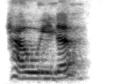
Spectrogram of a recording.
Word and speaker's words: Coweta: Coweta, or is it Coweta? Coweta? – Coweta.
